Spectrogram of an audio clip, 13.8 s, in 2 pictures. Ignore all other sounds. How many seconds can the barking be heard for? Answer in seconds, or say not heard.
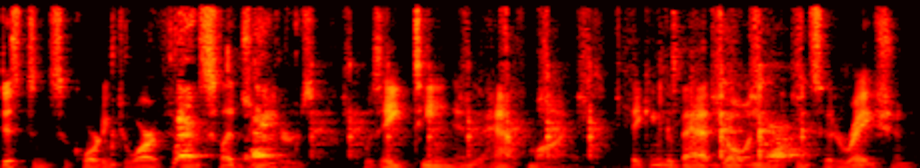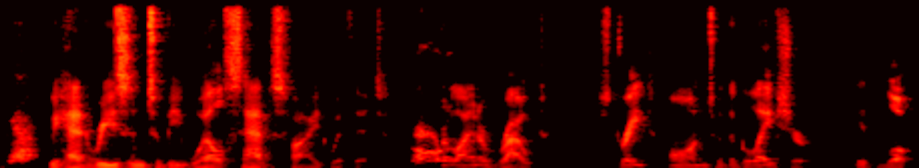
4 s.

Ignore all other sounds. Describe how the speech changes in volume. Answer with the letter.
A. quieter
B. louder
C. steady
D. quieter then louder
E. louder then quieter
A.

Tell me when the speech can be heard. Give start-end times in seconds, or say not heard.
0.0-13.7.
